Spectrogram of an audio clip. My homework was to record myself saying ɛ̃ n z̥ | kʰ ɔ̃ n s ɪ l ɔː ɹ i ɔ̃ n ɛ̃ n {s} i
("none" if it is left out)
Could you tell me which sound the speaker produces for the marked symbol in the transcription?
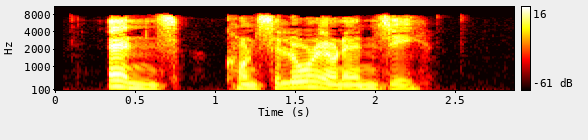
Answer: z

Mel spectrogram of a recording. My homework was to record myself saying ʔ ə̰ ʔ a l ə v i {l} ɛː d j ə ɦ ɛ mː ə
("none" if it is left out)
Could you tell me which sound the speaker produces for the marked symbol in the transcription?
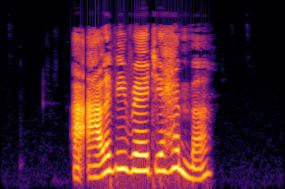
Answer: ɹ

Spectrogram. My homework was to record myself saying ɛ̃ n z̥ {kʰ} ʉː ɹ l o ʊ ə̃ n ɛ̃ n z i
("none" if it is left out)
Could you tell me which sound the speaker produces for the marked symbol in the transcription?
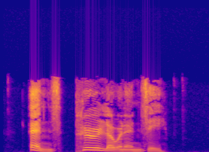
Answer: pʰ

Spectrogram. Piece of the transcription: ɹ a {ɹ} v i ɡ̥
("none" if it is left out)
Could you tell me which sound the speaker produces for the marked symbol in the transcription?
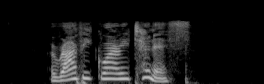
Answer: none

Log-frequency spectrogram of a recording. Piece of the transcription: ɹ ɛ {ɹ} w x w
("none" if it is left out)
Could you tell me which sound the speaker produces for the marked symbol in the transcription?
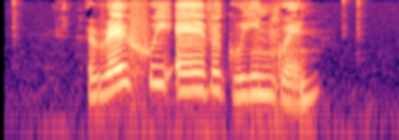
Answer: none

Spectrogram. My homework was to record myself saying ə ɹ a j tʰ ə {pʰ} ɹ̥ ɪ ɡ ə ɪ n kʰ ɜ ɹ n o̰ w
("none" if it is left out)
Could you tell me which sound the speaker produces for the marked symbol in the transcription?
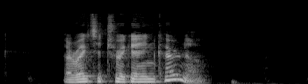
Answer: tʰ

